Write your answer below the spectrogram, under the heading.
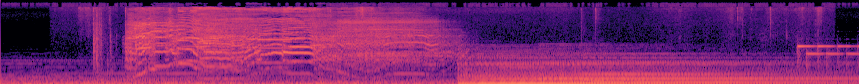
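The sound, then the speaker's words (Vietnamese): A door hinge creaks as a house's front door, left slightly ajar, is pulled open: a faint, drawn-out, wavering squeal that lasts several seconds, then gives way to a steady low hum. “Tiếng bàn lề vang lên kéo kẹt, cánh cửa được Mạnh mở ra.”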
